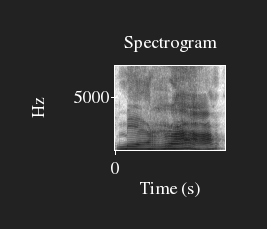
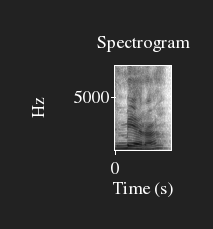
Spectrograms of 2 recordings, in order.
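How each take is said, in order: First: The R is rolled and stretched. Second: The R is a soft single tap. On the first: The speaker calls it wrong. "you wouldn't say mira" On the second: The speaker calls it right. "mira would be really soft"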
